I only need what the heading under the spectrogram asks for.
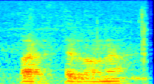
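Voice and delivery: put-on Castilian Spanish lisp pronunciation. Imitating how people from spain say a city name: spain spanish lisp. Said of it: "they have, like, a little lisp".

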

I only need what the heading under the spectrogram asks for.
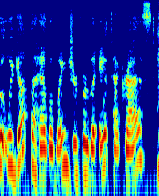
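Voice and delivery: little cartoon critter voice. Retelling a South Park Christmas episode, the speaker does the South Park critter voice. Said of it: "I did all the little cartoon voices".

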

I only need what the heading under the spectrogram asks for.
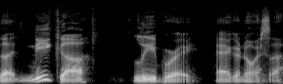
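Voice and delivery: very slow, low, deliberate, each syllable spaced. A speaker tells everybody what he's smoking this week, said slowly. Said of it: "I'm going to say it slowly for you".

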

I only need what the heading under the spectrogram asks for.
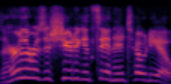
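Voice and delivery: panicked, alarmed voice pitched high. Retelling a call from mom: imitating mom's panicked voice.

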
